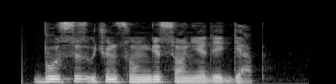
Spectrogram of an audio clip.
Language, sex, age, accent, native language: Uzbek, male, 18-24, Toshkent viloyati, Uzbek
